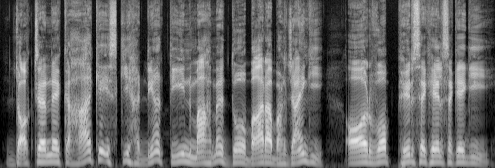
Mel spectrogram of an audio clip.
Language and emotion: Urdu, happy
